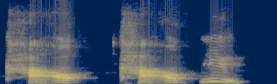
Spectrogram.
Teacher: la K se pronuncia como esa misma K, como esa G, como ese sonido que tiene la G en mandarín, pero con aire, K, K. Por ejemplo, con la E, G, G, esa es la G, y con la K es K, K.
